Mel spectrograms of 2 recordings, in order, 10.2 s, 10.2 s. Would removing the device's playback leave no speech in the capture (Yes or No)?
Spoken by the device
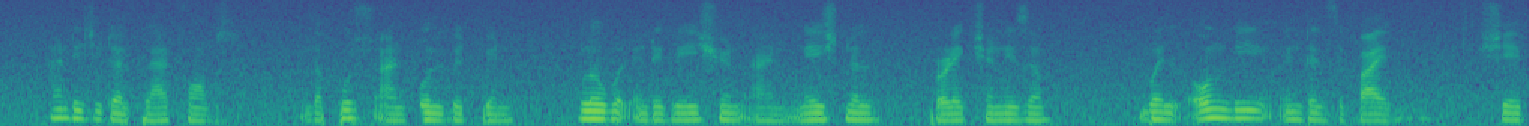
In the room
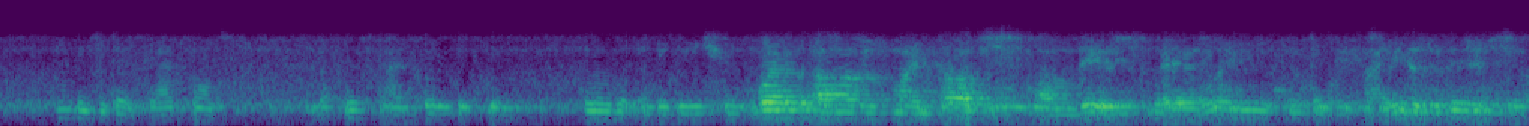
No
